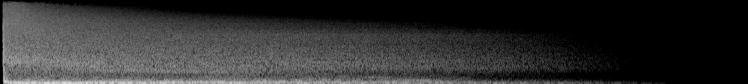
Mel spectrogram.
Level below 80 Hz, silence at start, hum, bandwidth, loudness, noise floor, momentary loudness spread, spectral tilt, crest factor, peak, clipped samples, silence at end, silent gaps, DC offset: -22 dBFS; 0.05 s; none; over 20 kHz; -20 LUFS; -70 dBFS; 22 LU; -4 dB/octave; 18 dB; -2 dBFS; under 0.1%; 2.2 s; none; under 0.1%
